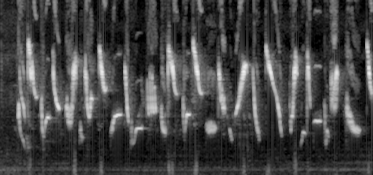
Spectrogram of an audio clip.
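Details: Canary singing continuously, used as a tutor recording for training cage birds: rapid sequence of sharp, high whistled notes sweeping down and up, packed closely together, with soft clicks and knocks in the background.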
